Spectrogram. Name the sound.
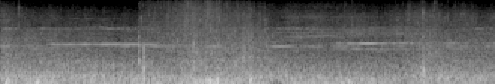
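train rolling back and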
